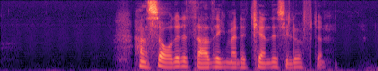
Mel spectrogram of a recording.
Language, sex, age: Swedish, male, 67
